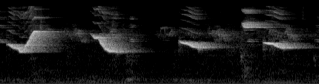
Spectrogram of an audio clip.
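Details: Pet red-cowled cardinal in extended non-stop song: clear whistled notes, one rising sharply, others falling slurs and a high steady whistle, four phrases in quick succession.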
